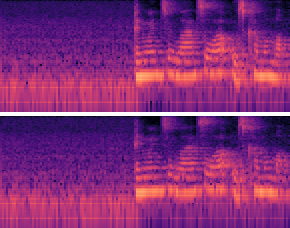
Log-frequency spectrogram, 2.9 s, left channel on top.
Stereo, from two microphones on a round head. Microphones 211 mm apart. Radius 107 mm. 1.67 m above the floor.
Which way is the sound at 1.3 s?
20° left (ahead or behind).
